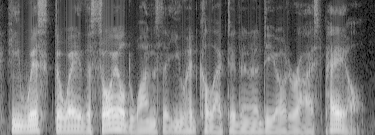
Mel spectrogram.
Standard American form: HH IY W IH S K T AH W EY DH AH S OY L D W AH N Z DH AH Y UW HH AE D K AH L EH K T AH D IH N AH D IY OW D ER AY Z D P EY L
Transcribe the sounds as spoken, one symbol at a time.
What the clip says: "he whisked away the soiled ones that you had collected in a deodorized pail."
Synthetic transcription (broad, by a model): HH IY W IH S K T AH W EY DH AH S OY L D W AH N Z DH AH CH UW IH D K AH L EH K T AH D IH N AH D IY OW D ER AY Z P EY L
